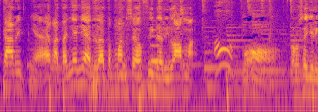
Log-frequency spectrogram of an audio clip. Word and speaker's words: Selvi: Tapi kisahnya adalah bahwa Gibran ini akan menikah dengan Sylvie. Selfie. Itu tulisannya Sylvie. Selfie. Itu tulisannya kalau bahasa Inggris bacanya Sylvie. Kalau tulisannya pakai ejaan Inggris SELVI jadinya Sylvie.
